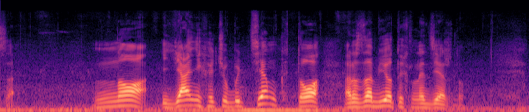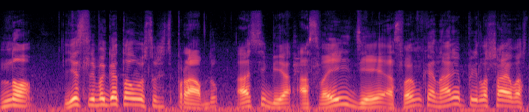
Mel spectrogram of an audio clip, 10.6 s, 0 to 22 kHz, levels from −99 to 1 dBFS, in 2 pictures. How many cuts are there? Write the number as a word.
zero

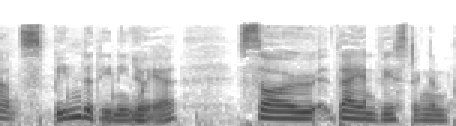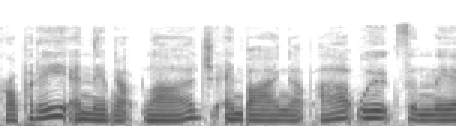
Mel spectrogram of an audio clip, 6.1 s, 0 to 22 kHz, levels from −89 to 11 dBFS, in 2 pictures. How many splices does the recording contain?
three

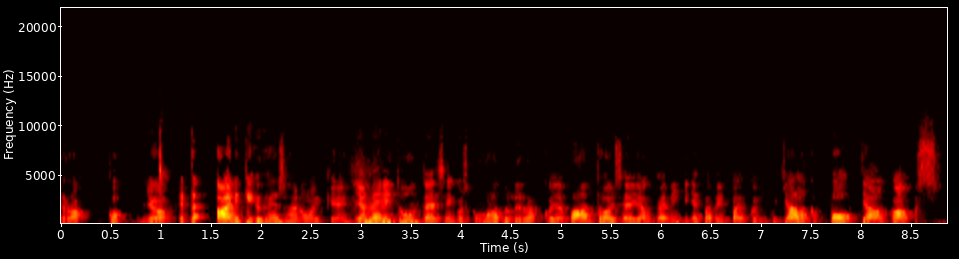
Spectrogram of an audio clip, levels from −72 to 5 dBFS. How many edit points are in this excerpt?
one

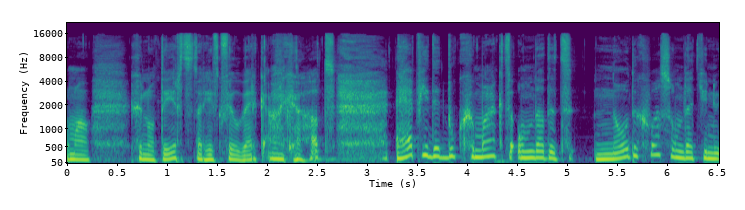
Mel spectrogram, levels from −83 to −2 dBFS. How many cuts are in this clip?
one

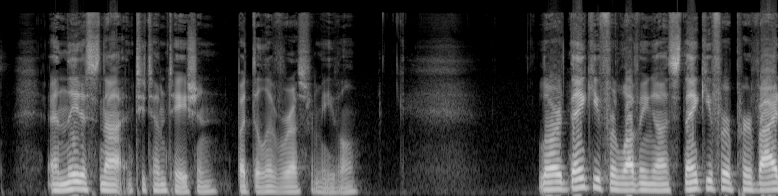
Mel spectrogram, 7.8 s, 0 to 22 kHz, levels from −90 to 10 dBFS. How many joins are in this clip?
zero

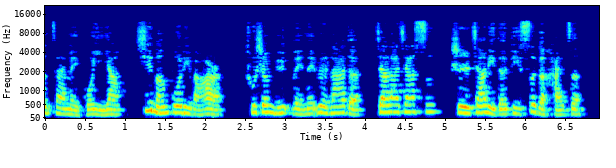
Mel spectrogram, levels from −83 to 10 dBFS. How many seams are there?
two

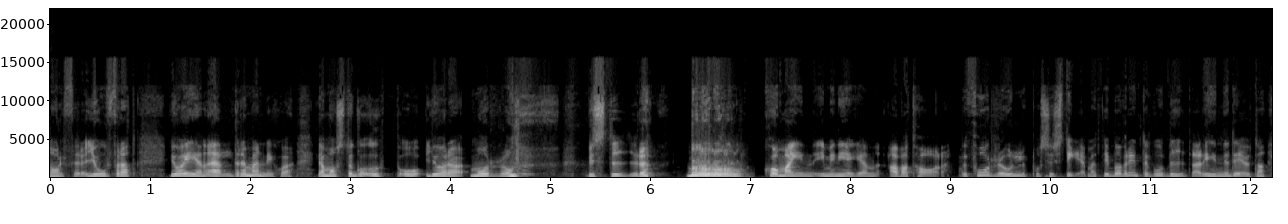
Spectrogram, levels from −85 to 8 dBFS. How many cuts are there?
one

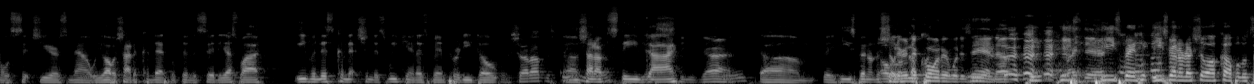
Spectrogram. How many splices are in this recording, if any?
zero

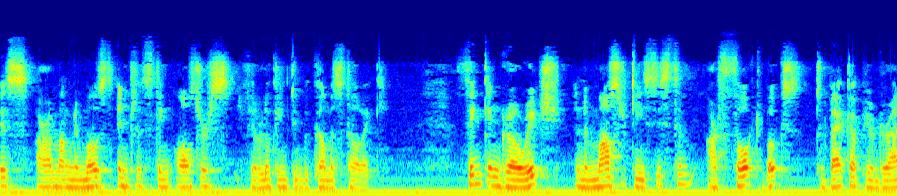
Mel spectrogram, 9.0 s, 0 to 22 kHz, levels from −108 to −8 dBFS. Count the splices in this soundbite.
one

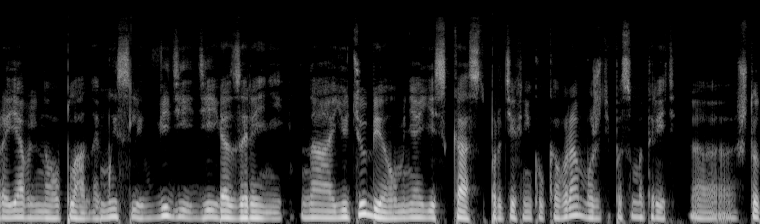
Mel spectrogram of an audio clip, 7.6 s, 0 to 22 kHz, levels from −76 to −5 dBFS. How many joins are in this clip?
two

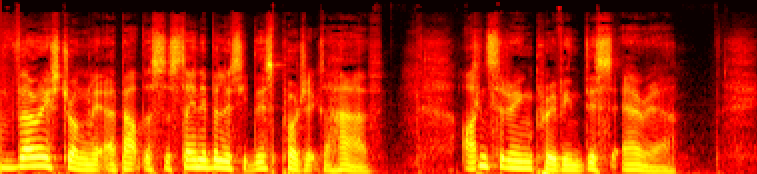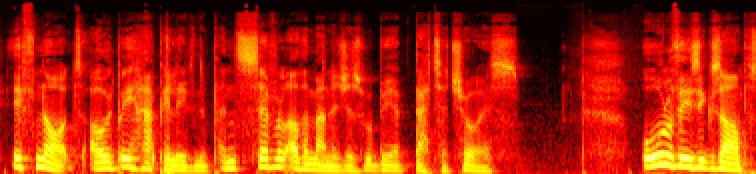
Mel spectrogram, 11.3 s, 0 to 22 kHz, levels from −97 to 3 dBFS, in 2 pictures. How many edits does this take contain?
five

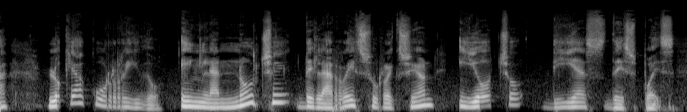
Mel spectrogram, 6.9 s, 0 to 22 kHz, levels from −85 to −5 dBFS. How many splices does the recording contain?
two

